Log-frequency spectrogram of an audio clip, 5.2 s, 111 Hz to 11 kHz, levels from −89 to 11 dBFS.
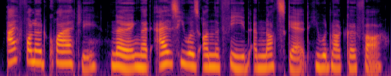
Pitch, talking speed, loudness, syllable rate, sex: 210 Hz, 220 wpm, -18 LUFS, 5.1 syllables/s, female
